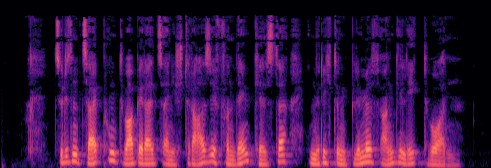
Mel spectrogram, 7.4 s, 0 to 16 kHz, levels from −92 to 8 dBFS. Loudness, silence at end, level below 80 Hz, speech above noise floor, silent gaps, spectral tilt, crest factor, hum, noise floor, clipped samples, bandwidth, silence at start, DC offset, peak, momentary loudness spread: -23 LUFS; 0.5 s; -44 dBFS; 25 dB; none; -6 dB/octave; 20 dB; none; -47 dBFS; under 0.1%; 11.5 kHz; 0.45 s; under 0.1%; -2 dBFS; 9 LU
